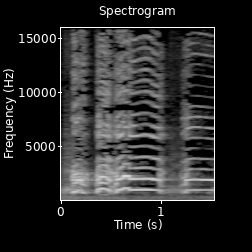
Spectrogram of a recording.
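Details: Bantam rooster crowing in the morning, loud and close: choppy opening notes lead into a long, steady, strongly harmonic held tone, a brief dip, then a second sustained crowing phrase.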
